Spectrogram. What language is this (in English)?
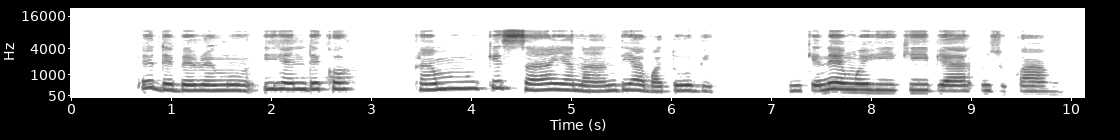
Igbo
